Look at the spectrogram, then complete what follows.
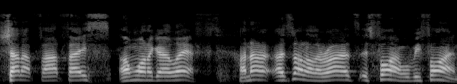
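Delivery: second voice cutting in over the intercom. Telling a joke about a plane, voicing the co-pilot: co-pilot talking over the loudspeaker. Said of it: "another voice on the loudspeaker".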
